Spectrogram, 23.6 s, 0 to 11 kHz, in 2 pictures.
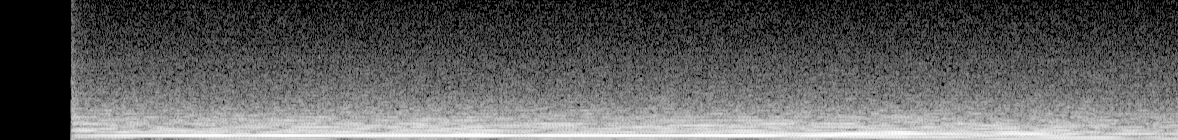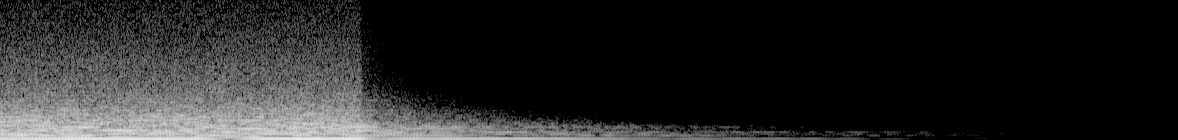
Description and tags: A synthesised cello sound - played and held at midi note 60 C - made in response to a request from user DarkSunlight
